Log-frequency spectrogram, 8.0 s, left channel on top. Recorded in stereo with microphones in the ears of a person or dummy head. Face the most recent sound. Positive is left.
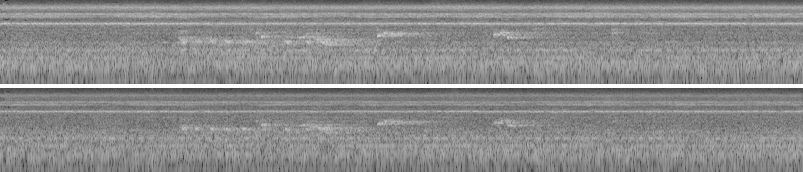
turn(degrees=55)  # may be behind; listen again after turning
